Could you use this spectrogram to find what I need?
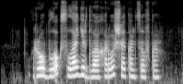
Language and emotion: Russian, neutral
